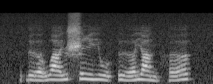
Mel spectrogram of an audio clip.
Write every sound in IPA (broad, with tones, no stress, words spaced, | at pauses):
ɗɨ˨˩˨ə̯wa˧˥jʂi˧ju˨˩˦ ʔɨ˨˩˦ə̯ja˨˩nhəː˧˥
